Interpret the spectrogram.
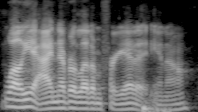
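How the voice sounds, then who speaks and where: A man's voice: lowish voice, quick pace, bright, forceful tone. A man hosting a casual sports talk show and fielding questions from a live chat.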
